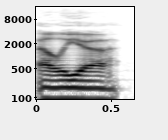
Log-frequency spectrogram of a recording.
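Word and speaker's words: Elea: I believe the more common pronunciation is Elia Eliatics.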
